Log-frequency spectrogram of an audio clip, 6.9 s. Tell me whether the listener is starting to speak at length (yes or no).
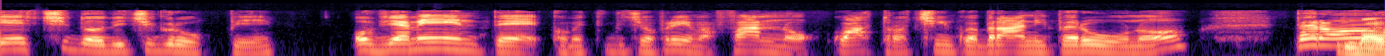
no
